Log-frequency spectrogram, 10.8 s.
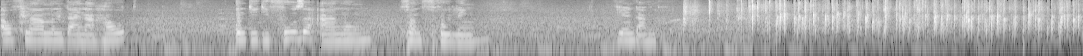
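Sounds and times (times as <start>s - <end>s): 
speech: 0.0s - 1.5s, 2.3s - 5.1s, 6.2s - 6.8s
audience applause after a reading: 7.1s - 10.8s.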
